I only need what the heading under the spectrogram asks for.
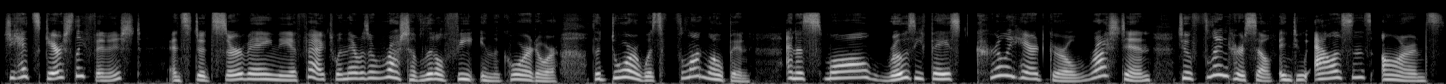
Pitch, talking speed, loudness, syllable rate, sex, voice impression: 245 Hz, 170 wpm, -20 LUFS, 4.7 syllables/s, female, very feminine, very adult-like, thin, tensed, very powerful, bright, slightly hard, very clear, very fluent, slightly raspy, very cool, very intellectual, very refreshing, sincere, slightly calm, very friendly, very reassuring, very unique, elegant, slightly wild, sweet, lively, slightly kind, slightly intense, slightly sharp, light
